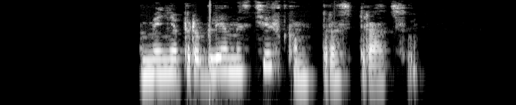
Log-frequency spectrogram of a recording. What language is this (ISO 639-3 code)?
bel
